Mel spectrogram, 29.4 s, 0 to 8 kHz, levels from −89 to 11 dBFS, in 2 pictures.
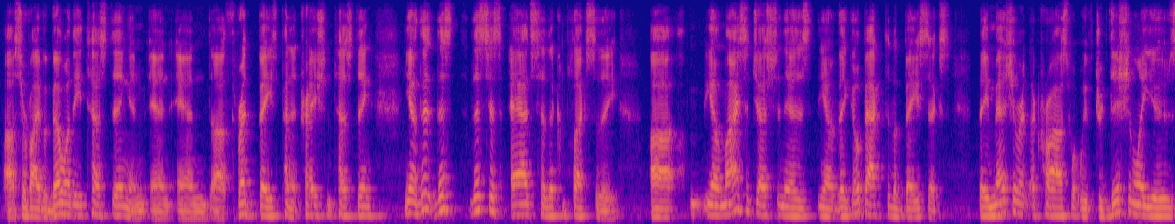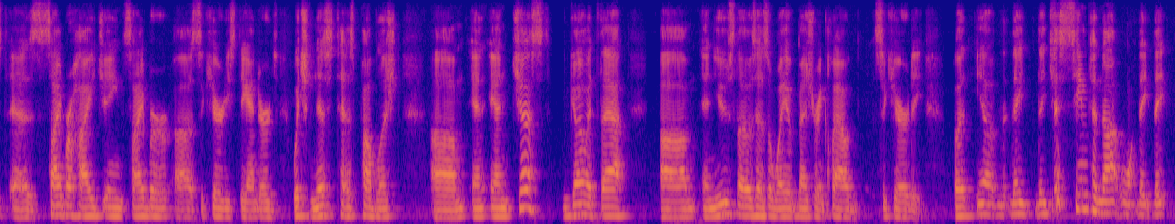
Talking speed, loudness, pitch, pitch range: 170 wpm, -26 LUFS, 120 Hz, 105-135 Hz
